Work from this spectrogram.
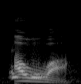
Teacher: দুই ঠোঁটের গোল রাখিয়া রাখিয়া আর মিলে না দুই ঠোঁট মিলবো না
